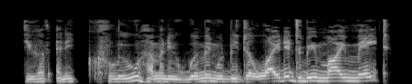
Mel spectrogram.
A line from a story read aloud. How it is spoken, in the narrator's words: He bellowed as burning energy flowed off of him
